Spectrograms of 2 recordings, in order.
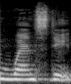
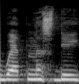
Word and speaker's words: Wednesday: Jadi Wednesday itu jangan Wednesday gitu ya bacanya, tapi Wednesday.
